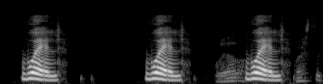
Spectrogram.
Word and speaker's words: bhfuil: This is pronounced will, right? So the B, if you come across this in school, you're like, what are the BH doing here? It doesn't sound like anything.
